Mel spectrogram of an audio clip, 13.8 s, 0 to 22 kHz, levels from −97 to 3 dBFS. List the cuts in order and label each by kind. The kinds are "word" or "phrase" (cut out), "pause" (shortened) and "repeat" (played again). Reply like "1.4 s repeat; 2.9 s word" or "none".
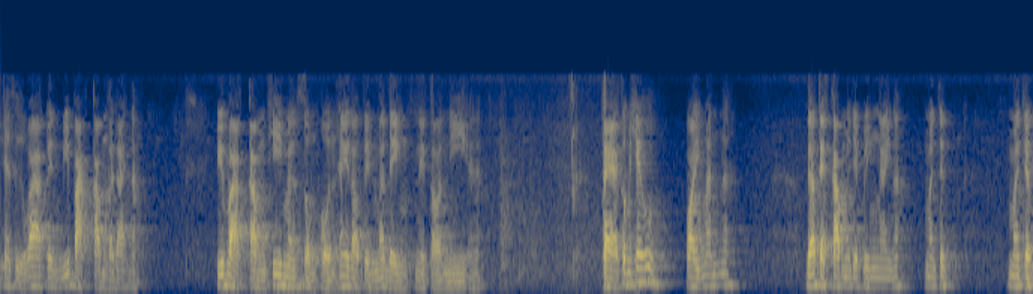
none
